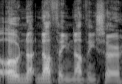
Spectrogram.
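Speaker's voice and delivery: ordinary talk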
